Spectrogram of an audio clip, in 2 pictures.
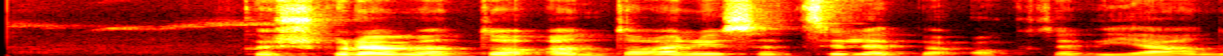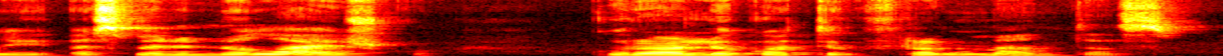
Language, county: Lithuanian, Vilnius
